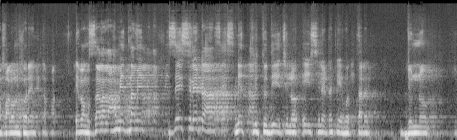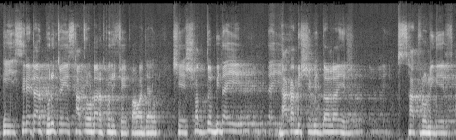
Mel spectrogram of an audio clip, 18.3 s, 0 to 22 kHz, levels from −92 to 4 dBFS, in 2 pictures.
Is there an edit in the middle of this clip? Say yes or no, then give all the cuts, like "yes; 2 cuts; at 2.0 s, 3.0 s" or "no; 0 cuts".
no; 0 cuts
